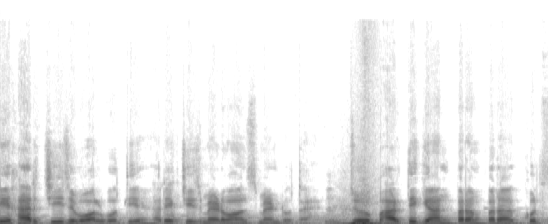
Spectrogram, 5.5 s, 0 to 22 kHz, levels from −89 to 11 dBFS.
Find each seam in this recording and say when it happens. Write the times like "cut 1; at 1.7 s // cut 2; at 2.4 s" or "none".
cut 1; at 3.3 s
